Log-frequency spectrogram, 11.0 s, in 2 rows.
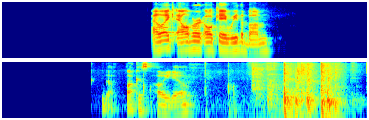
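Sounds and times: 
speech: 0:02.2 - 0:04.1, 0:07.0 - 0:10.1
person falling out of a chair: 0:09.0 - 0:10.9.

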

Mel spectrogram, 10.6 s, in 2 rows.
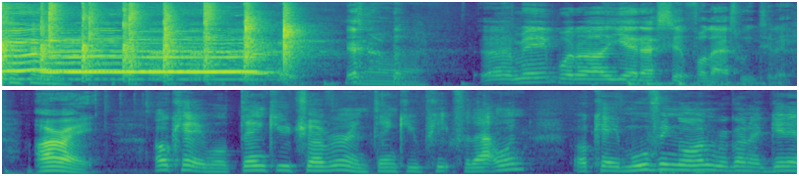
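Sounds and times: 
applause claps: 0:00.0 - 0:02.2
speech: 0:04.0 - 0:10.5.

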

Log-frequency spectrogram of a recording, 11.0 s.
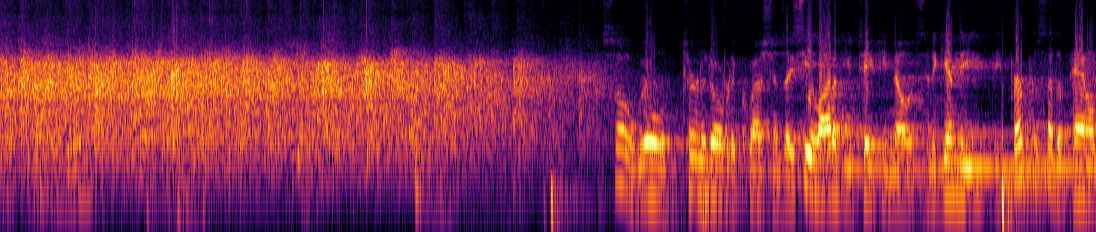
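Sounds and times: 
audience applause: 0:00.0 - 0:06.0
speech: 0:06.2 - 0:10.9.

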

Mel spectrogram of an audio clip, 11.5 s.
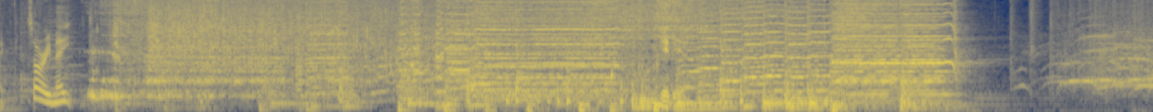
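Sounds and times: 
speech: 0:00.0 - 0:01.0, 0:06.6 - 0:07.0
toilet flushing: 0:00.8 - 0:09.4.

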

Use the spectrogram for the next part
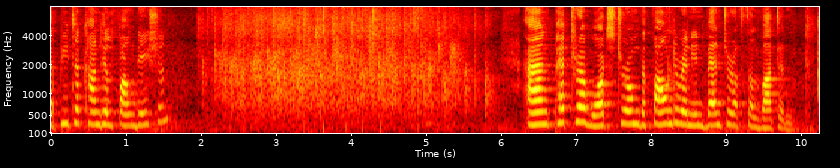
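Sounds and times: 
speech: 0:00.0 - 0:02.1, 0:06.4 - 0:10.0
round of applause: 0:01.9 - 0:06.1, 0:10.1 - 0:10.2.

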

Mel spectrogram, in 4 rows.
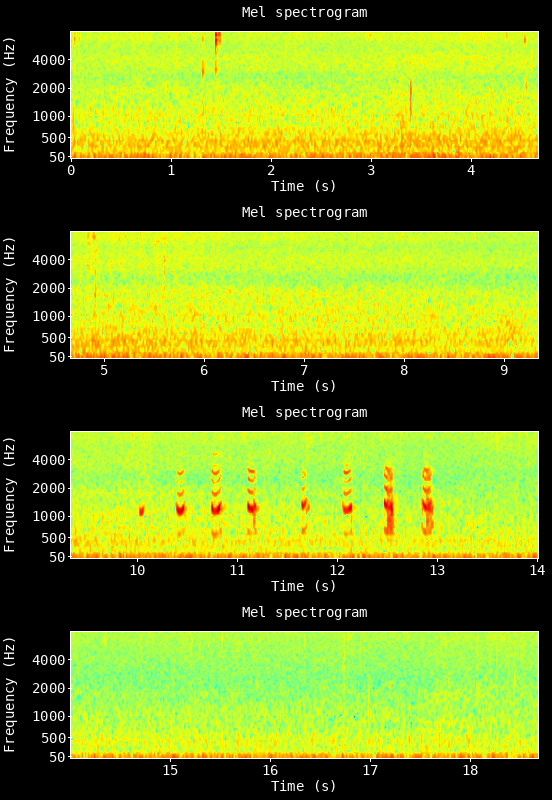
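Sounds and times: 
low rumble of wind noise: 0:00.0 - 0:18.6
wild turkey gobbling: 0:10.0 - 0:13.0.

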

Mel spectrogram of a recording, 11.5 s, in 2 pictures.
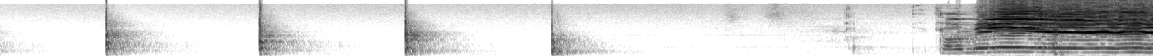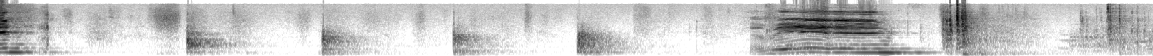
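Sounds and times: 
knocking on a door: 0:00.5 - 0:03.1, 0:06.7 - 0:09.0
speech: 0:04.7 - 0:06.1, 0:09.6 - 0:10.5.

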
